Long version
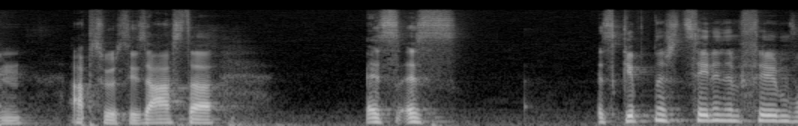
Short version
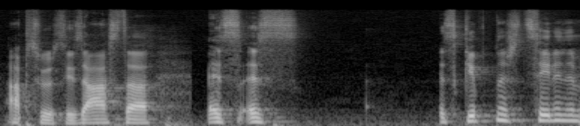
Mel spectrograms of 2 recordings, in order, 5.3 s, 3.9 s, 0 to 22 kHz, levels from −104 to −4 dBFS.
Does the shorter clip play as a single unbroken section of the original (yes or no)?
no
